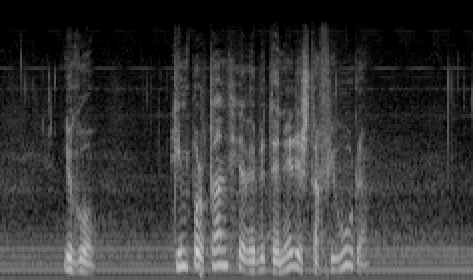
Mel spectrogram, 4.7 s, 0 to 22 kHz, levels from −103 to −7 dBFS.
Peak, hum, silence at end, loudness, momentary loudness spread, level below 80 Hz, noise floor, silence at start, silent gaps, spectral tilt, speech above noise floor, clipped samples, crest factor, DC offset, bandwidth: -20 dBFS; 50 Hz at -60 dBFS; 0 s; -37 LUFS; 22 LU; -68 dBFS; -57 dBFS; 0 s; none; -4.5 dB/octave; 20 dB; under 0.1%; 20 dB; under 0.1%; 15 kHz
